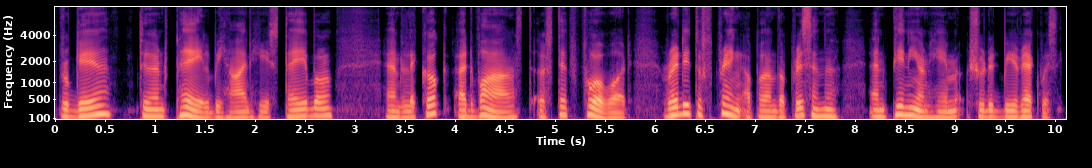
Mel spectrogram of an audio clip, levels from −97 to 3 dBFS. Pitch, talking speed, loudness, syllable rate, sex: 125 Hz, 150 wpm, -19 LUFS, 4.8 syllables/s, male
